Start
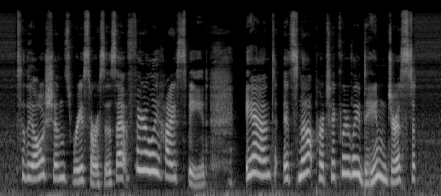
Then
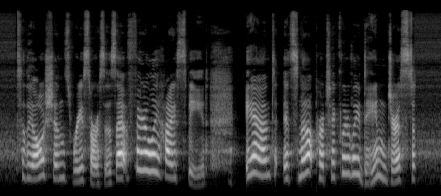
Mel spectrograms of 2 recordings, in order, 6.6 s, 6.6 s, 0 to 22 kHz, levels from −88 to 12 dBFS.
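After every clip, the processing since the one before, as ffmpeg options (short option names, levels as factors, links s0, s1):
-af "highpass=f=820:t=q:w=6.2,volume=1.19"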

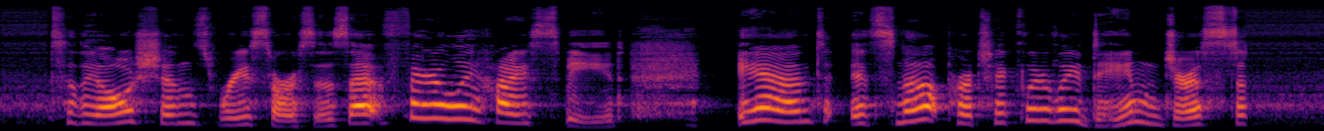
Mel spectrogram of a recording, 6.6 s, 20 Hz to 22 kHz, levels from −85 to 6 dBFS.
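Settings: -af "bandreject=f=1200:w=5.9,volume=0.562"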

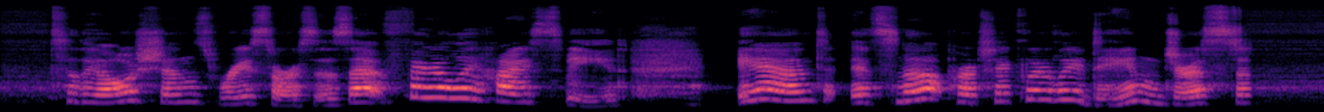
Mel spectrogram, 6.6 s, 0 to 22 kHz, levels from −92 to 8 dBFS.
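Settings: -af "flanger=delay=19:depth=5.7:speed=0.73,volume=0.473"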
